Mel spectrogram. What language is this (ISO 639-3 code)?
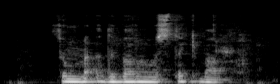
ara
